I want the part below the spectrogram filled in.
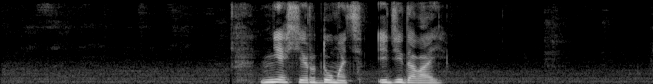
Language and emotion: Russian, angry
